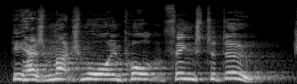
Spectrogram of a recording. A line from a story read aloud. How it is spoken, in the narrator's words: shouted John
